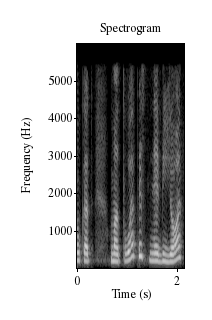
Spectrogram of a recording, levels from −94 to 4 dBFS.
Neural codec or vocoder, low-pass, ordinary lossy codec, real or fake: codec, 16 kHz, 1 kbps, FreqCodec, larger model; 5.4 kHz; MP3, 48 kbps; fake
